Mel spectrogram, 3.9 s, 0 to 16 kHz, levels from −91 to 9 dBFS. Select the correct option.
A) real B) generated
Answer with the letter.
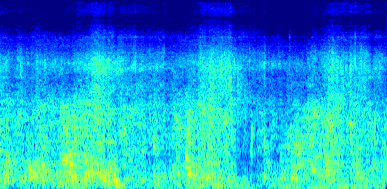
B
